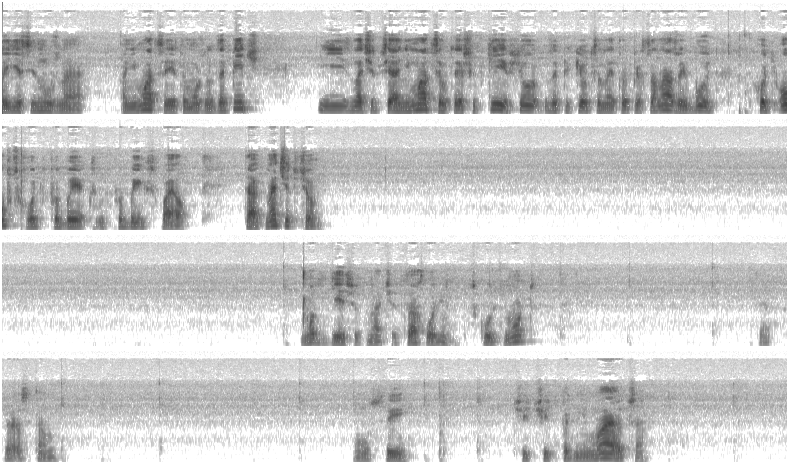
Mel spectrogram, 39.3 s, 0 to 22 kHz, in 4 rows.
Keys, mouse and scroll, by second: 0.5 click, 8.4-9.2 middle drag, 9.4-10.0 middle drag, 11.2 middle click, 13.7-23.4 drag, 25.1 click, 27.5-28.6 drag, 29.1-30.3 drag, 30.8 click, 32.7 click, 33.9 click, 35.0 middle click, 36.5 click, 37.9 click.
